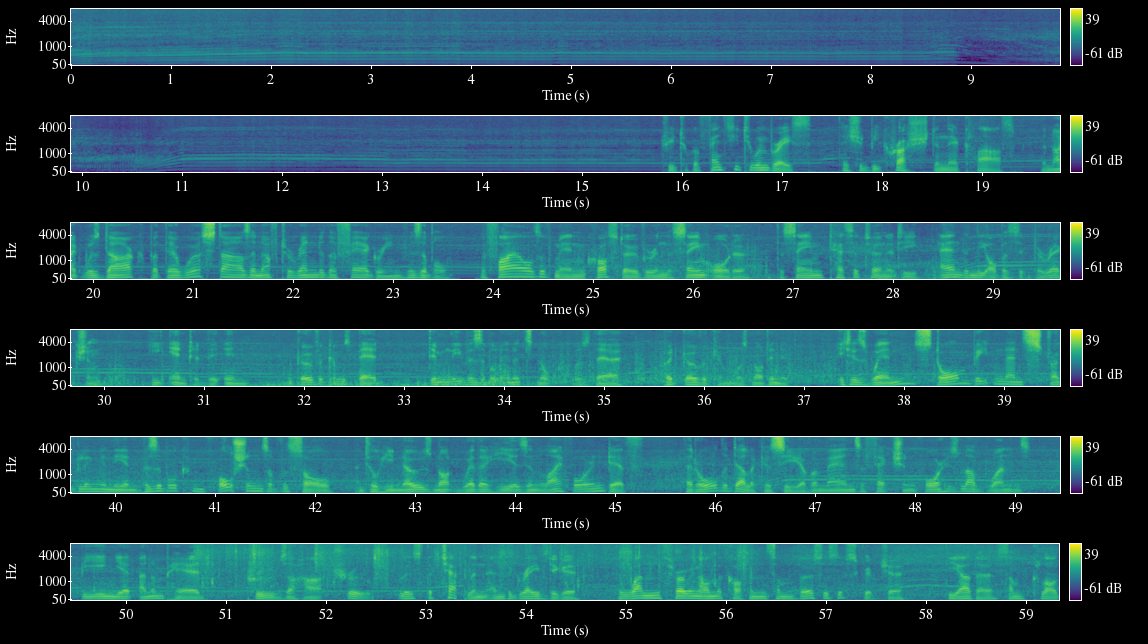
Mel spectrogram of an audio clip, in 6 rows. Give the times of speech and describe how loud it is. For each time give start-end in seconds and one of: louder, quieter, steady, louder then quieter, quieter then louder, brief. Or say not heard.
15.8-59.2 steady.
